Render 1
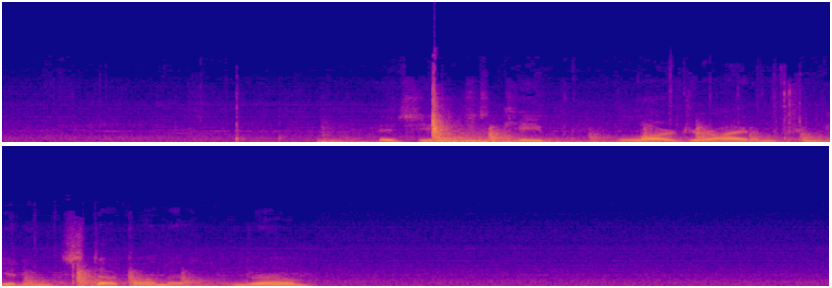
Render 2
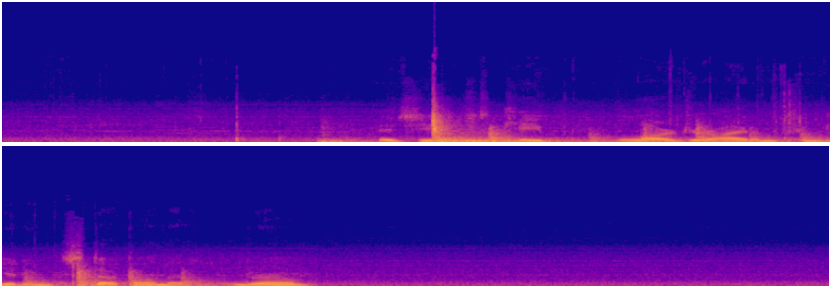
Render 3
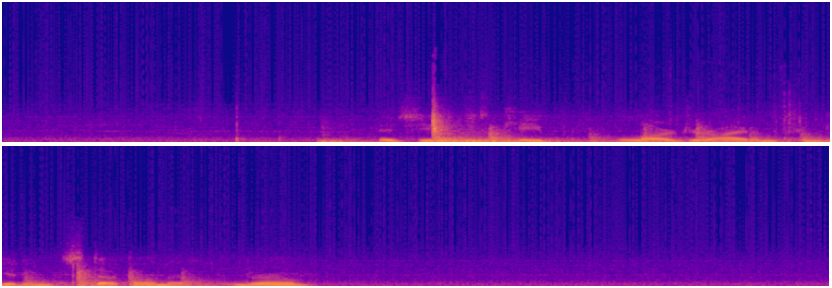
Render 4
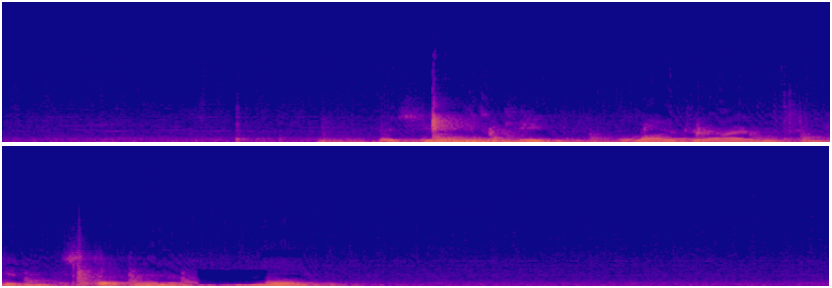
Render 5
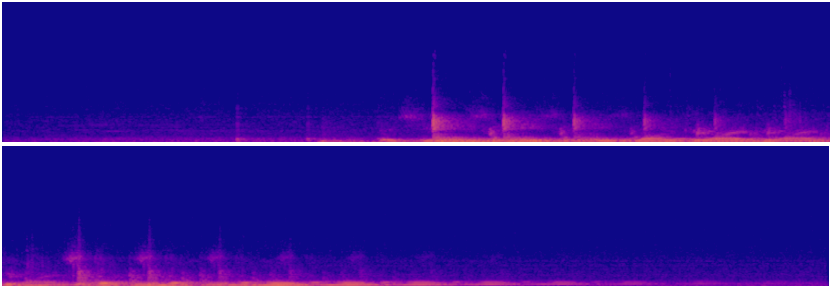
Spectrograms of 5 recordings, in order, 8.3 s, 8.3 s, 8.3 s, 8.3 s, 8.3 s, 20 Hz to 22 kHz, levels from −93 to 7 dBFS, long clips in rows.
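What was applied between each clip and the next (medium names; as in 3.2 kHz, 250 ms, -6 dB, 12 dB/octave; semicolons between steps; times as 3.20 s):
graphic EQ 250/500/1000/4000/8000 Hz +8/+4/-4/+7/-12 dB
crackle 360 per s -45 dBFS; trim -4 dB
touch-sensitive flanger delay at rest 9.6 ms, full sweep at -19 dBFS; simulated room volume 97 m³, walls mixed, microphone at 0.31 m; time-frequency box 5.12–5.46 s, 290–2700 Hz -25 dB; trim -9 dB
flange 0.69 Hz, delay 9.3 ms, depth 4.1 ms, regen -66%; on a send: frequency-shifting echo 352 ms, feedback 55%, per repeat +36 Hz, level -4 dB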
